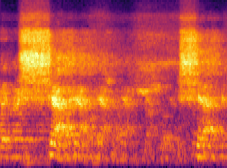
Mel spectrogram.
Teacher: Makhrajnya sya itu di tengah-tengah lidah. Tengah lidahnya angkat ke atas dikit. Tekan ke langit-langit.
